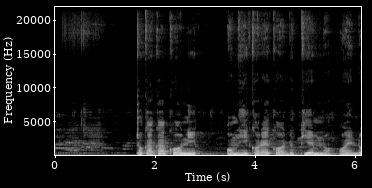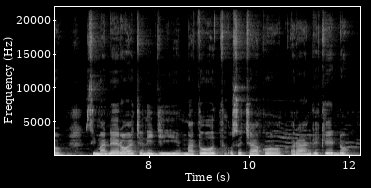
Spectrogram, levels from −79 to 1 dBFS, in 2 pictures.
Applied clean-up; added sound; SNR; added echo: none; none; none; reverberation time 0.9 s.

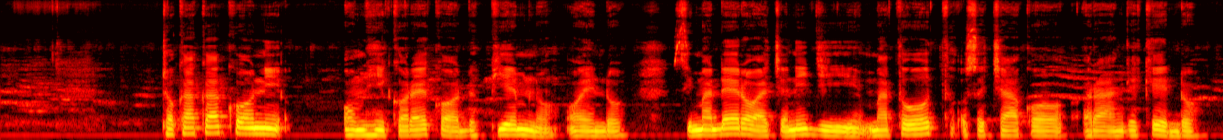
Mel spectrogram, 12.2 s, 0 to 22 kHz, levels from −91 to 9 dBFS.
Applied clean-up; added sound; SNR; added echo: none; none; none; none.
